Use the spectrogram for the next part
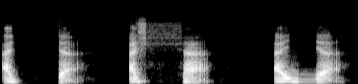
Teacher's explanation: maka semua itu adalah menggunakan Tengah lidah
